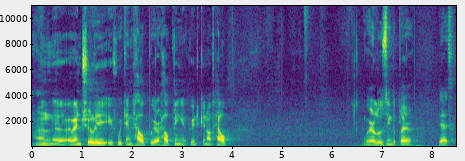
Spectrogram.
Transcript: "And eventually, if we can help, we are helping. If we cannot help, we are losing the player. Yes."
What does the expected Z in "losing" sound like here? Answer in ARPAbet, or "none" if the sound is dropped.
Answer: Z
